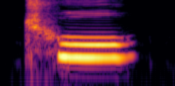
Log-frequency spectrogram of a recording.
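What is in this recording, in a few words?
"chu1", Chinese; 出; 出る、出す; dictionary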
